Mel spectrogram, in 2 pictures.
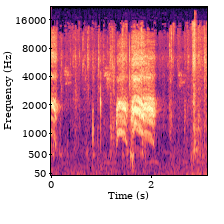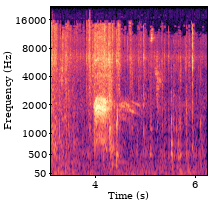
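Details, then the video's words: Crows squabbling over food, angry: a harsh, hoarse caw doubled near the start, then a single rasping caw a couple of seconds later, over low outdoor noise. "Kaka sound and noises of crow birds | Crow bird Fight for Food | Angry kauwa ki awaaz"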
